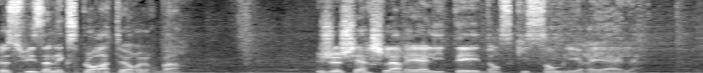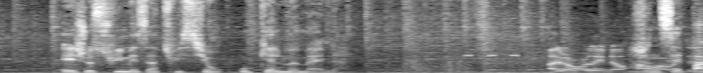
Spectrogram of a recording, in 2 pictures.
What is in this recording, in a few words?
extrait voiceover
